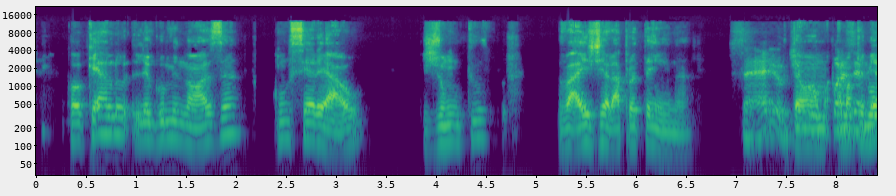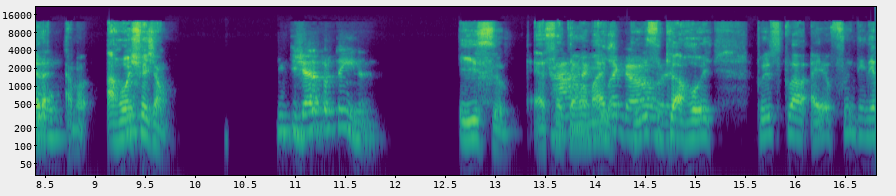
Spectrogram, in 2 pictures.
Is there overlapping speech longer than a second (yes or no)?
yes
